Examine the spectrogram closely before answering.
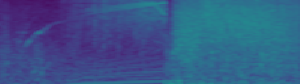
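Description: An electric charge crackles and zaps loudly.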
